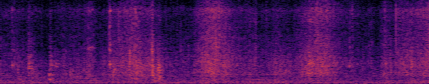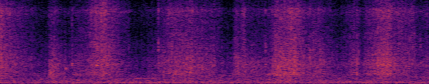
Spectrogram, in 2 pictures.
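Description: Nylon spinnaker cloth rustling and flapping in repeated surges, about once a second, as the sail is pulled down and bundled in, over a steady hiss of wind and water.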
